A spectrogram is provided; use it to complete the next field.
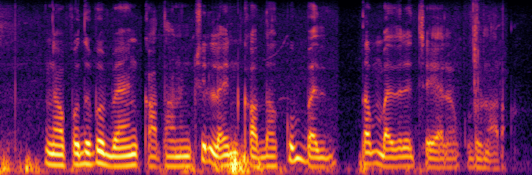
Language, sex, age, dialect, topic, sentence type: Telugu, male, 18-24, Central/Coastal, banking, question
